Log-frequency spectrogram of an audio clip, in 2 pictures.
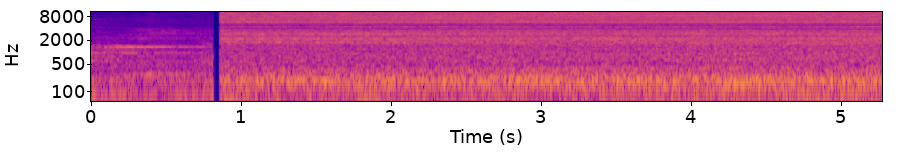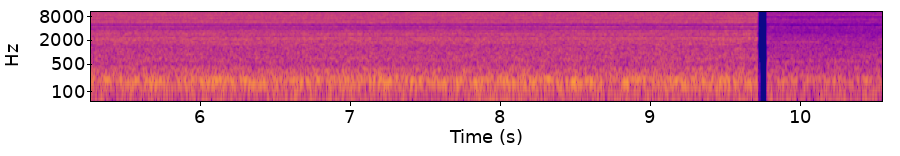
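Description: Kochi Metro train moving along a station platform: a loud, steady rumble and rush of noise that starts abruptly about a second in and cuts off abruptly near the end.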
